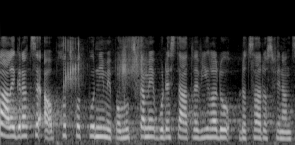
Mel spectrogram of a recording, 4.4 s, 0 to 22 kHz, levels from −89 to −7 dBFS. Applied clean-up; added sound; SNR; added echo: none; Fart; 15 dB; none.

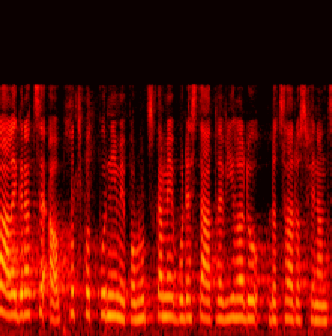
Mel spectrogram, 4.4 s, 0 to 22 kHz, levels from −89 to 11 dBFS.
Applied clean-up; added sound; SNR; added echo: neural separator model SepFormer DNS4.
